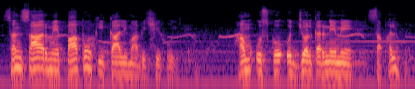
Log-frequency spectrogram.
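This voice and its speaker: An actor playing a solemn, fearless, righteous monk who preaches in formal, declamatory radio-drama style. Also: male voice, mid-range voice, lively intonation, creaky, slight background noise. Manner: declamatory, preaching, measured moral authority. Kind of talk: Hindi radio drama acting, formal oratory. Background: faint music.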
